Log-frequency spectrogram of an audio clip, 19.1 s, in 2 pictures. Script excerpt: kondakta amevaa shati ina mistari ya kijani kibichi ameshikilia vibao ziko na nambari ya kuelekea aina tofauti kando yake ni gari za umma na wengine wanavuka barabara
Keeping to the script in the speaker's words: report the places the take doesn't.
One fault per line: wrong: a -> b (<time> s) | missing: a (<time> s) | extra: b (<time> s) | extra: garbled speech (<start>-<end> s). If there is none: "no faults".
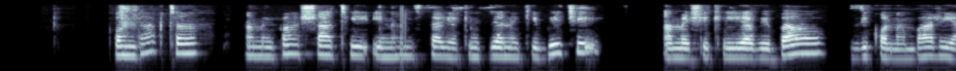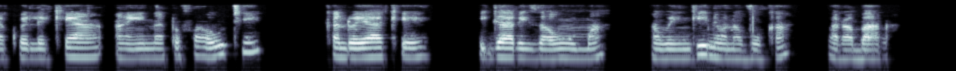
missing: na (8.9 s)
